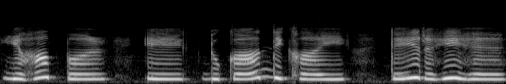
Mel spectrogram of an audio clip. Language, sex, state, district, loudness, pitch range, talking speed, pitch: Hindi, female, Himachal Pradesh, Shimla, -15 LUFS, 240-275 Hz, 95 wpm, 245 Hz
